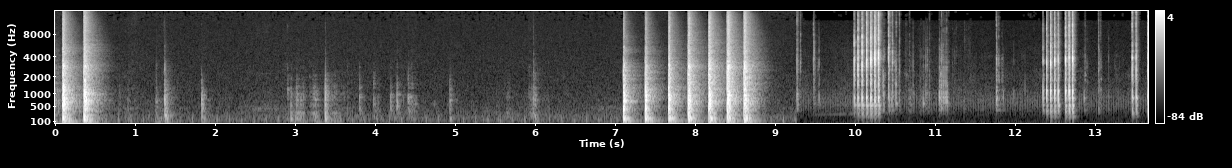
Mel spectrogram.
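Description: Small hammer tapping a metal punch to mark screw holes in a dog-flap frame: a couple of taps at the start, then a quick run of about eight sharp taps about seven seconds in, and a few shorter runs of taps near the end.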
